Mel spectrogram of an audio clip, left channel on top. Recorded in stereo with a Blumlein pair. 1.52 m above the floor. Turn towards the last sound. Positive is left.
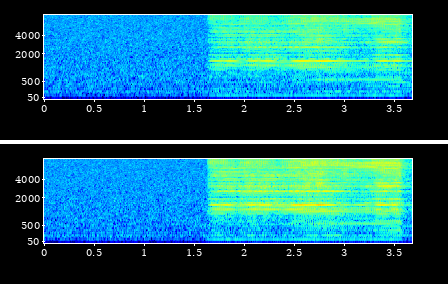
turn(degrees=-20)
